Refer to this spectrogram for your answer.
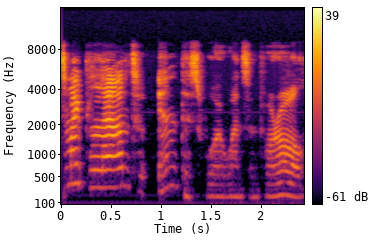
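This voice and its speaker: Using a put-on character voice at a medium pitch, a woman speaks at a moderate pace with a hissing sound. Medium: read story. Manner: cold, hissing.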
